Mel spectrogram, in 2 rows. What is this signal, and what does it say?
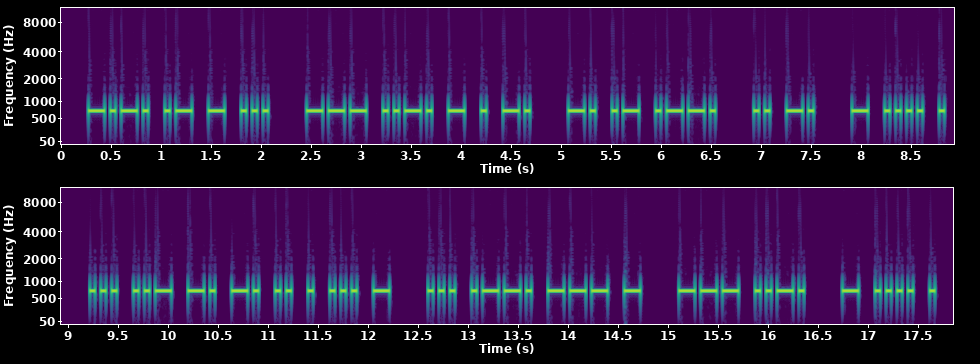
Morse code, heard as a keyed tone, about 22 wpm, 700 Hz. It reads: CATS OFTEN NAP IN THE SUNNIEST SPOT OF THE
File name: Difficult Sentences with Hints - 22wpm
